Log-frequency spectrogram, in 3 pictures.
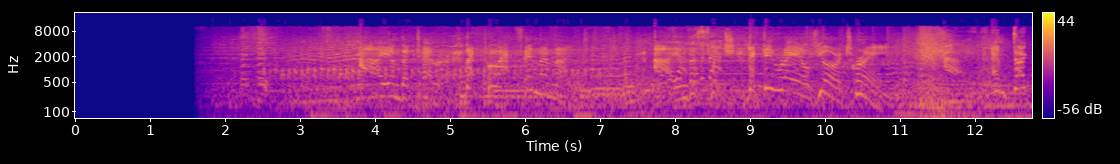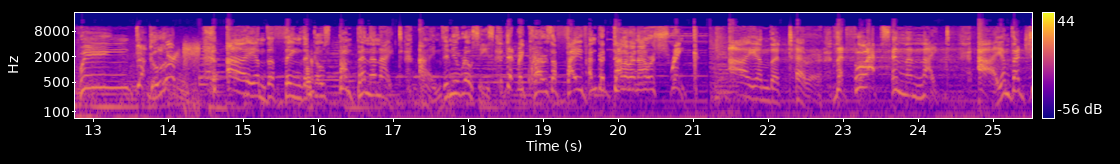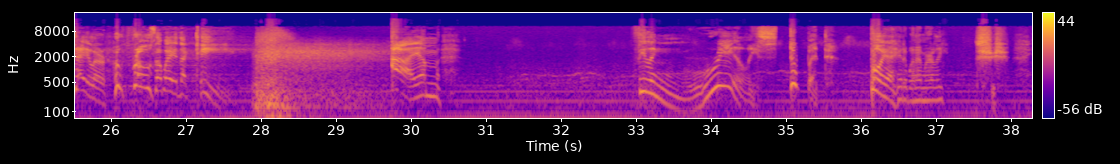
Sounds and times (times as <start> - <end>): Music: 1.6 - 21.9
Speech: 3.8 - 6.7, 7.7 - 10.9, 11.6 - 27.6, 29.8 - 30.5, 33.0 - 38.0.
